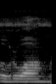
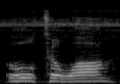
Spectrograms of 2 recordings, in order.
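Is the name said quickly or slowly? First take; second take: quickly; slowly. First: The name is said quickly and clipped. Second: The name is said slowly and fully. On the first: This is the casual everyday way of saying it. "Most people just say uh, Ooltewah real quick" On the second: This is the full proper way of saying it. "if you actually are pronouncing it"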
